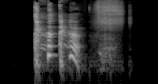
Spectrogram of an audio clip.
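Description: coughing and throat clearing

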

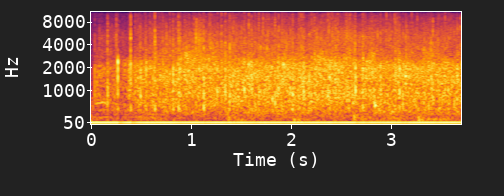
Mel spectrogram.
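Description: audience hand clapping

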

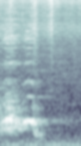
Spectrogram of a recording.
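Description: dog barking

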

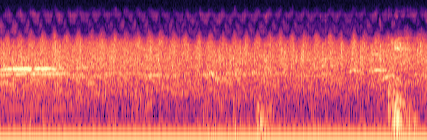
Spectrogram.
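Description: audience hand clapping applause

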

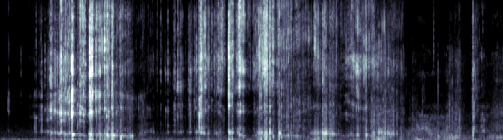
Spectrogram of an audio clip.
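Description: crunching kettle chips

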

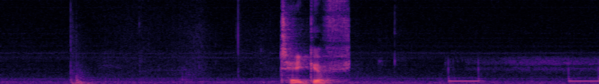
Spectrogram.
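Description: telephone dialing tones

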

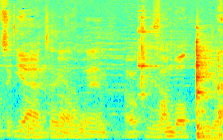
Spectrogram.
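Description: glasses clinking

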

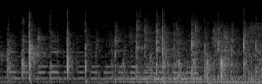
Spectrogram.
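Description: clapping

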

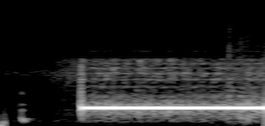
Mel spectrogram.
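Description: telephone dial tone

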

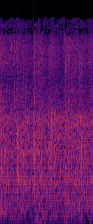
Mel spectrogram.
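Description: audience applause and cheering

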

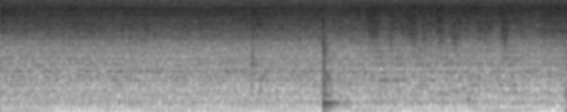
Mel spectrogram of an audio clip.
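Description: water running

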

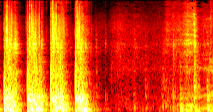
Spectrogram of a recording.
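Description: knocking on a door

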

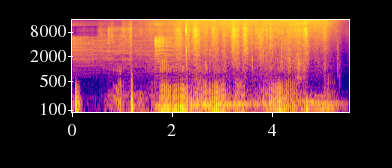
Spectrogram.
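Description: cat purring

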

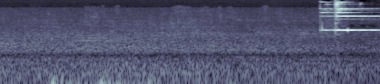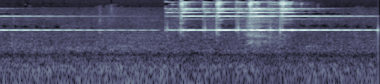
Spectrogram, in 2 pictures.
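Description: bell ringing

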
